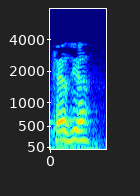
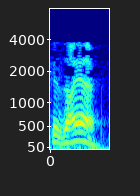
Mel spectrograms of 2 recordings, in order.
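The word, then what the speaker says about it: Cesia: Although you would probably wonder why I didn't pronounce it Keziah, because it's the Welsh pronunciation. There's no Z in Welsh and there's no K. It was a kicking K one time, but it's gone. And so it's C-E-S-I-A.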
